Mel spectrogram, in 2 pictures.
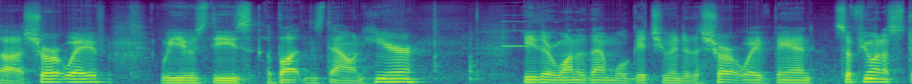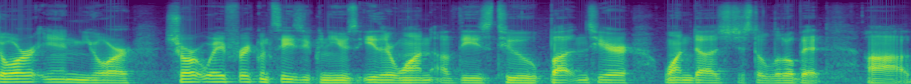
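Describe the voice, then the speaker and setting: Low-voiced man casually demonstrating a gadget. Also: a bit bright. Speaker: product reviewer, host.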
